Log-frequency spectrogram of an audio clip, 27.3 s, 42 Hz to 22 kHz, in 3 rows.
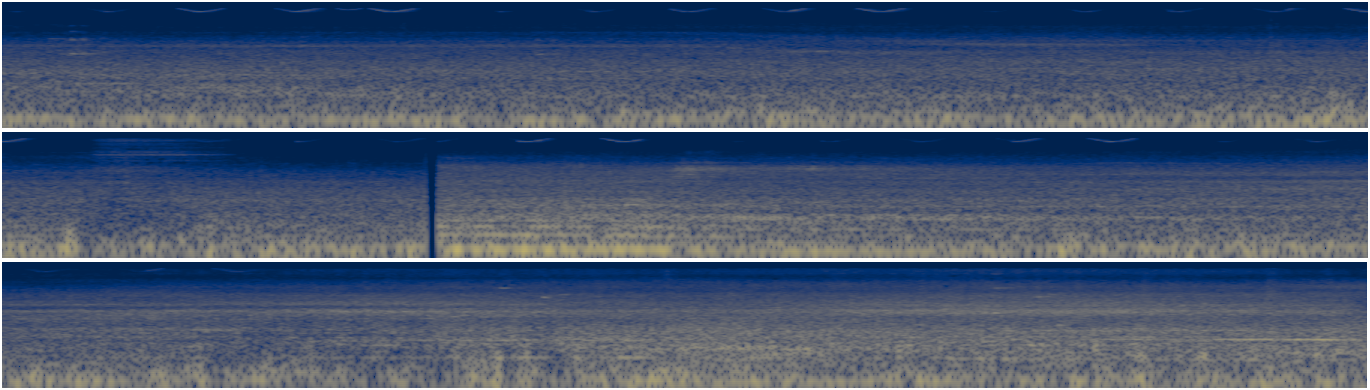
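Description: Metro-North M8 electric commuter trains running through the station, a steady low rumble of the cars on the rails that grows louder after about halfway. In the last third, as a train runs past close by, its wheels squeal high on the rails.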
